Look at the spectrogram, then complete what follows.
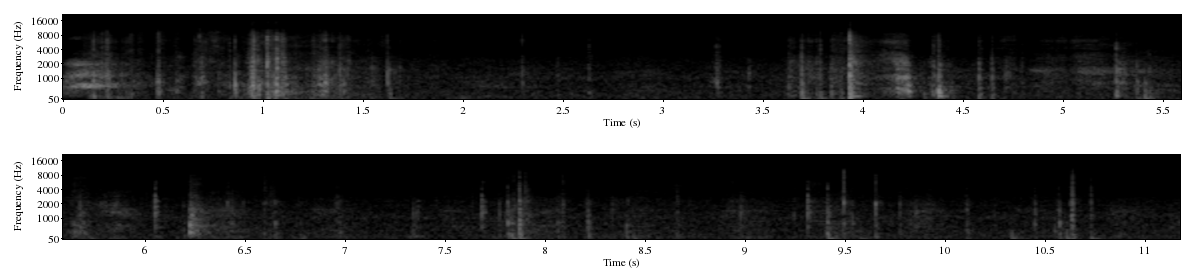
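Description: Handling of a cardboard-and-plastic blister pack: scattered crackles, scrapes and taps, busiest in the first second and a half and again around four seconds in, then sparser small clicks as a fingernail picks at a corner of the cardboard backing.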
